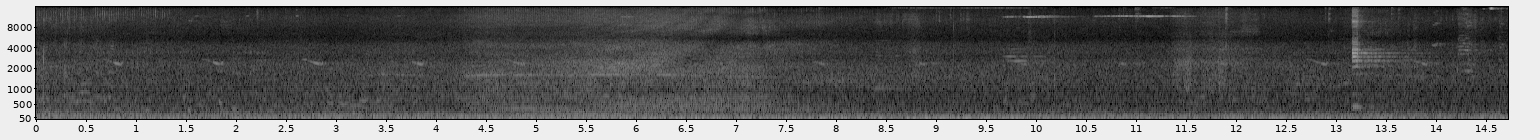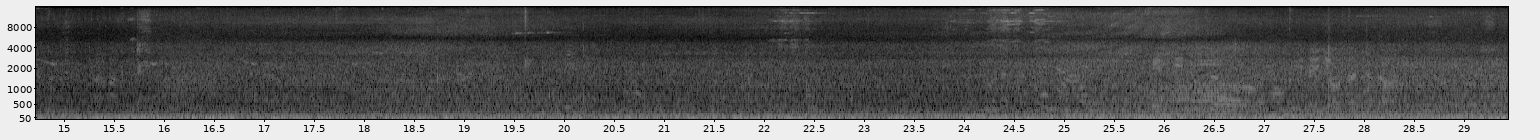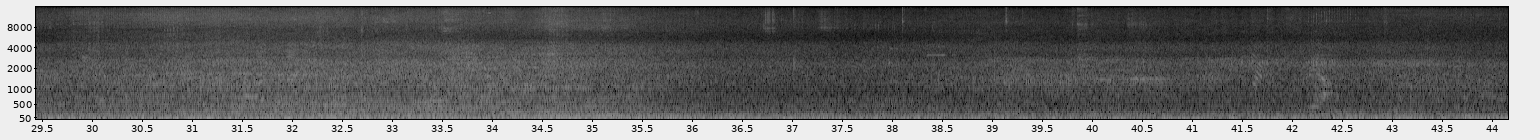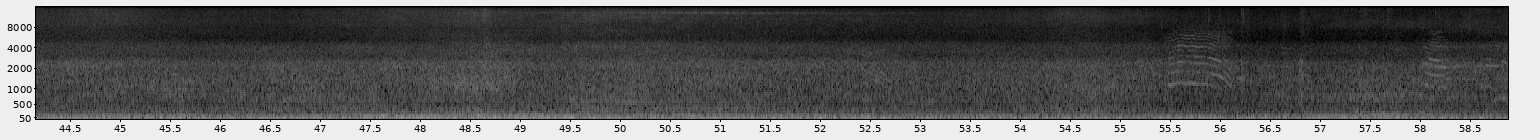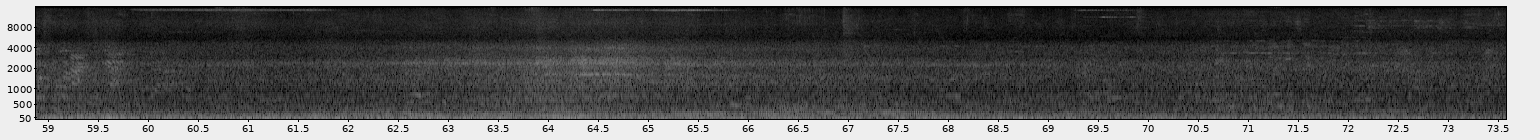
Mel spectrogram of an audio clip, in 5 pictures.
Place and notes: Shuangcheng St., Taipei City - Walking across the different streets
Walking across the different streets, Environmental sounds, Motorcycle sound, Traffic Sound, Binaural recordings, Zoom H4n+ Soundman OKM II
Zhongshan District, Taipei City, Taiwan, 6 February 2014, 18:28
